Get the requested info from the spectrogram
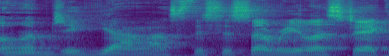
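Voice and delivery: ordinary talk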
